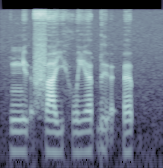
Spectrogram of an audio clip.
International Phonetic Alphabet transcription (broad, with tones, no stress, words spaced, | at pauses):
ɲɨ̰˧˨ə̯fa˧jhwi˨˦ə̯ ɓɨ̰˧˨ə̯ʔə˦˥p̚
